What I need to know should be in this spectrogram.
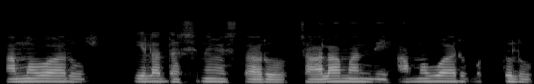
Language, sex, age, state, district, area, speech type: Telugu, male, 18-30, Andhra Pradesh, Eluru, rural, spontaneous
